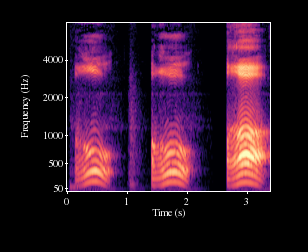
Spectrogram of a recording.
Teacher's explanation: Ghin ketika fathah dia gha. Ketika domah dia gu. Jadi terangkat lidahnya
